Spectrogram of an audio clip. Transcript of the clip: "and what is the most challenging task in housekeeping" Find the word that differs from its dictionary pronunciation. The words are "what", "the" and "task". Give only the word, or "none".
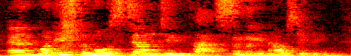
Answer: task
